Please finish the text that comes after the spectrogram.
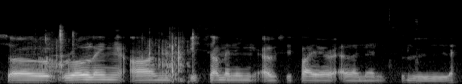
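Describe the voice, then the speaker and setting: A man's voice: low voice, monotone, a little slow, a little hiss or hum. A man playing a tabletop roleplay game, discussing moves casually with precise, wordy phrasing. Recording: dry, dull lo-fi close audio.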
